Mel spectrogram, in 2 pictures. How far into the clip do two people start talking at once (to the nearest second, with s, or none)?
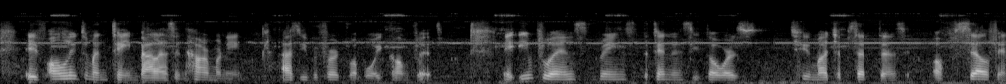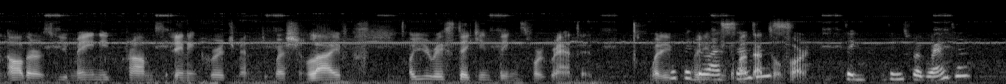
17 s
